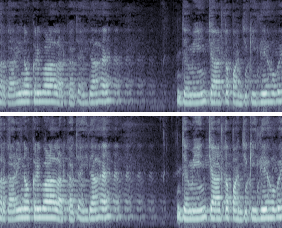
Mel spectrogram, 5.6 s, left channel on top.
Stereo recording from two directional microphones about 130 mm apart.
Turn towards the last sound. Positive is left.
turn(degrees=-30)  # may be behind; listen again after turning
